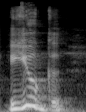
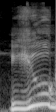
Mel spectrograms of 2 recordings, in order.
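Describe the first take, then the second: First: The u vowel is short and quick. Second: The u vowel is long and drawn out. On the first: The speaker calls it right. "हम क्या बोलते हैं" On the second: The speaker calls it wrong. "युग नहीं बोलते हैं"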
